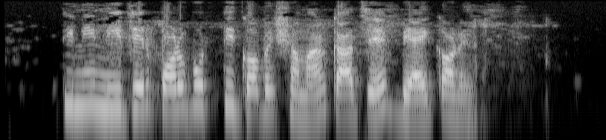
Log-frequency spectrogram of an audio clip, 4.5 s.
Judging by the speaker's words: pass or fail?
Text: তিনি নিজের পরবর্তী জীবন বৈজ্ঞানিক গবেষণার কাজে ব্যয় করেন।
fail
